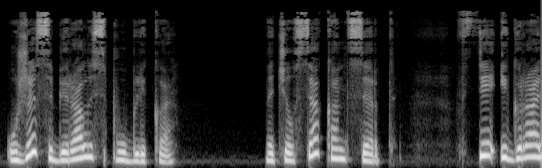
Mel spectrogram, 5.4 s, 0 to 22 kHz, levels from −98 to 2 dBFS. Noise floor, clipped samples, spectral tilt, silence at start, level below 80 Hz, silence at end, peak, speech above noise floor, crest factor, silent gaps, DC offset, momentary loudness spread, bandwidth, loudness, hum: -72 dBFS; under 0.1%; -7 dB/octave; 0.1 s; -64 dBFS; 0 s; -4 dBFS; 56 dB; 14 dB; none; under 0.1%; 12 LU; 16.5 kHz; -17 LUFS; none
